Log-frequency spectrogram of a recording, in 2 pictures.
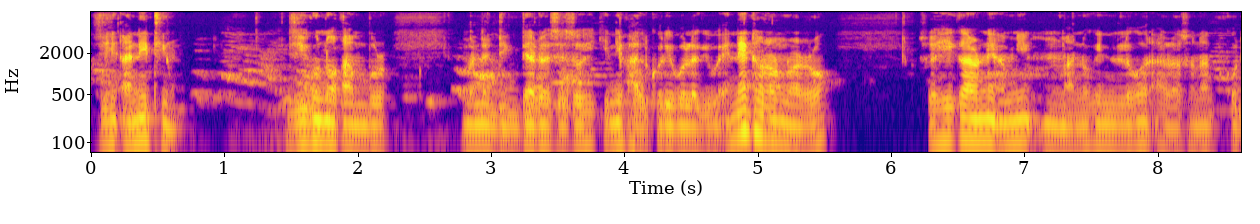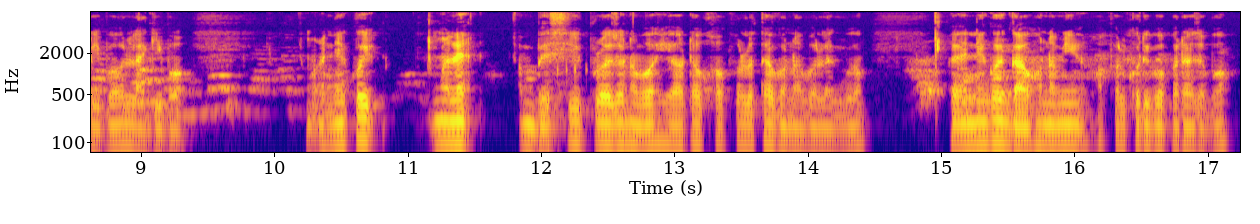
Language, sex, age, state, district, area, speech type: Assamese, male, 18-30, Assam, Barpeta, rural, spontaneous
